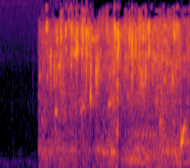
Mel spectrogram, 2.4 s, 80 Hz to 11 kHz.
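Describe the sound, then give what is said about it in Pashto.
Water pours from pipes into a built pond after being carried about two kilometres. A dense, steady rushing hiss starts abruptly and keeps going at an even level. “د اوبو دا شور په برملانه کې موجود جوړ شوی تالاب دی. هغه تالاب ته اوبه 2 کیلومتر لري په پایپونو کې لا لیمن خېلو توي ورستل شوی.”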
